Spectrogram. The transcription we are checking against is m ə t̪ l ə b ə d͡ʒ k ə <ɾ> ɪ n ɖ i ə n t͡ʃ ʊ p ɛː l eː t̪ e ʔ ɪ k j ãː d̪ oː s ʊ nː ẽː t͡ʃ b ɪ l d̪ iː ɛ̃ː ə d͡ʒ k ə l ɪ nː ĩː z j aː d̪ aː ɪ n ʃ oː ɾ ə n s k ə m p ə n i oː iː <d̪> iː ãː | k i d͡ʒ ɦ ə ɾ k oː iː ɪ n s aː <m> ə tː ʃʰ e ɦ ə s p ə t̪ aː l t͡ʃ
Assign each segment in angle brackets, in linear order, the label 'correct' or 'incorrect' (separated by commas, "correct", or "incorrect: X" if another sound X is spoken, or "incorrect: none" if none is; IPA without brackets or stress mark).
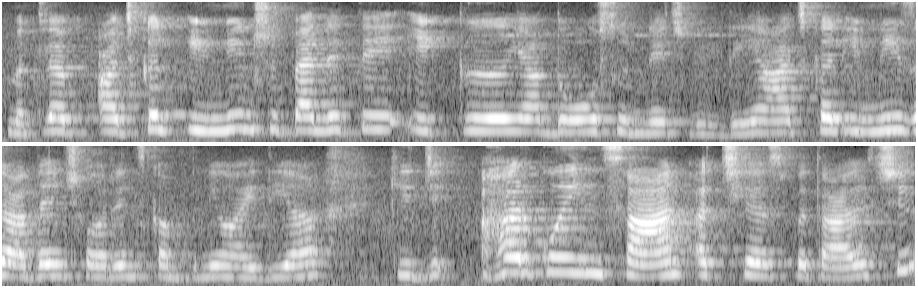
incorrect: l, correct, incorrect: n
